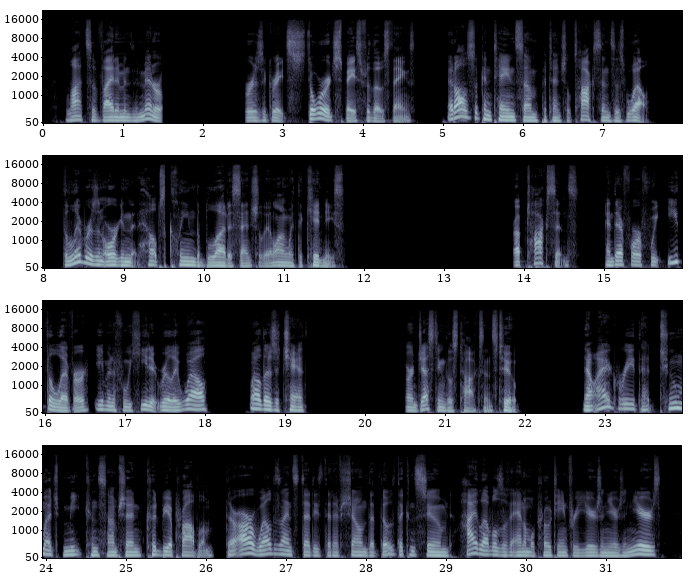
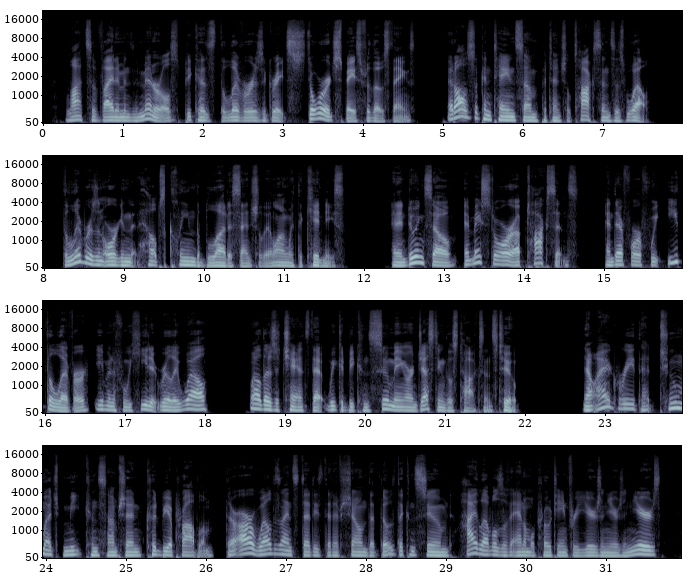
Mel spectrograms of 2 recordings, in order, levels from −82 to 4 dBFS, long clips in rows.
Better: second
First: audio cutting out; at 1.5 s for 1 s, at 12 s for 1.5 s and at 19 s for 1 s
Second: none

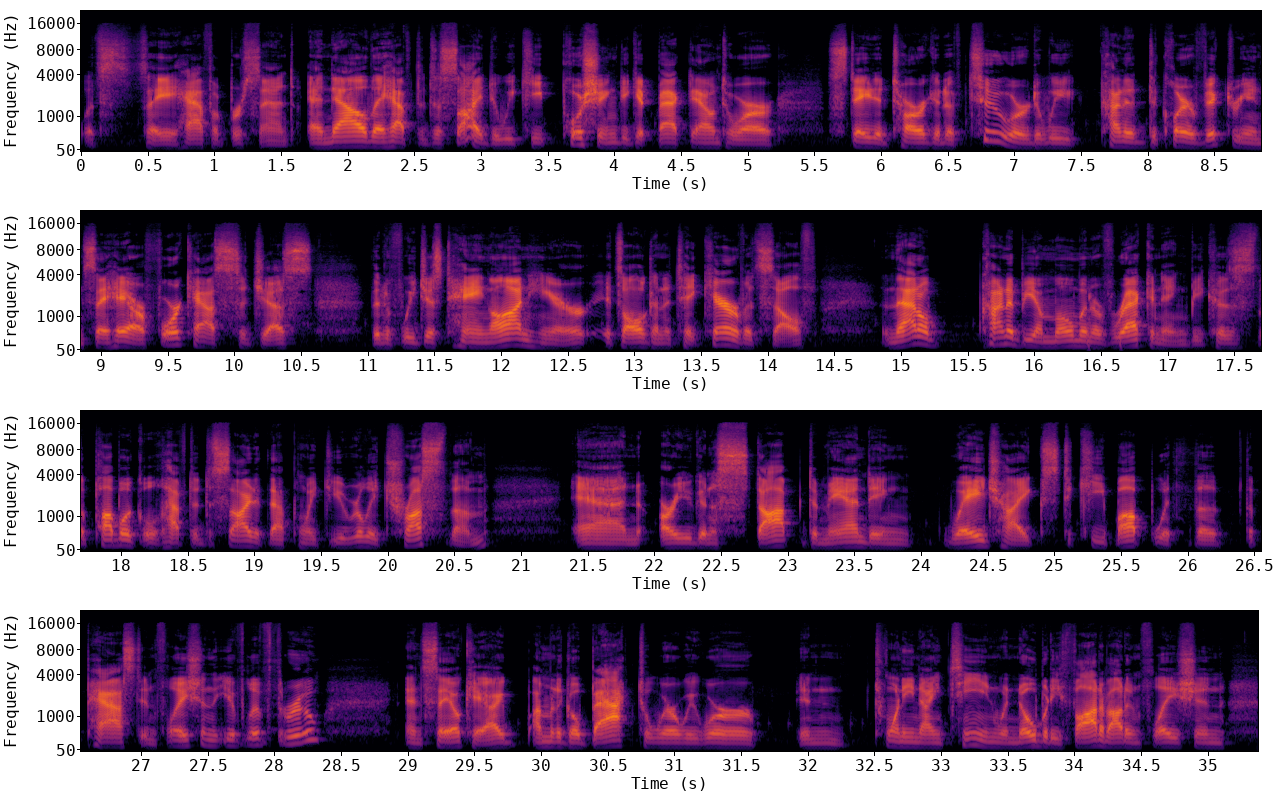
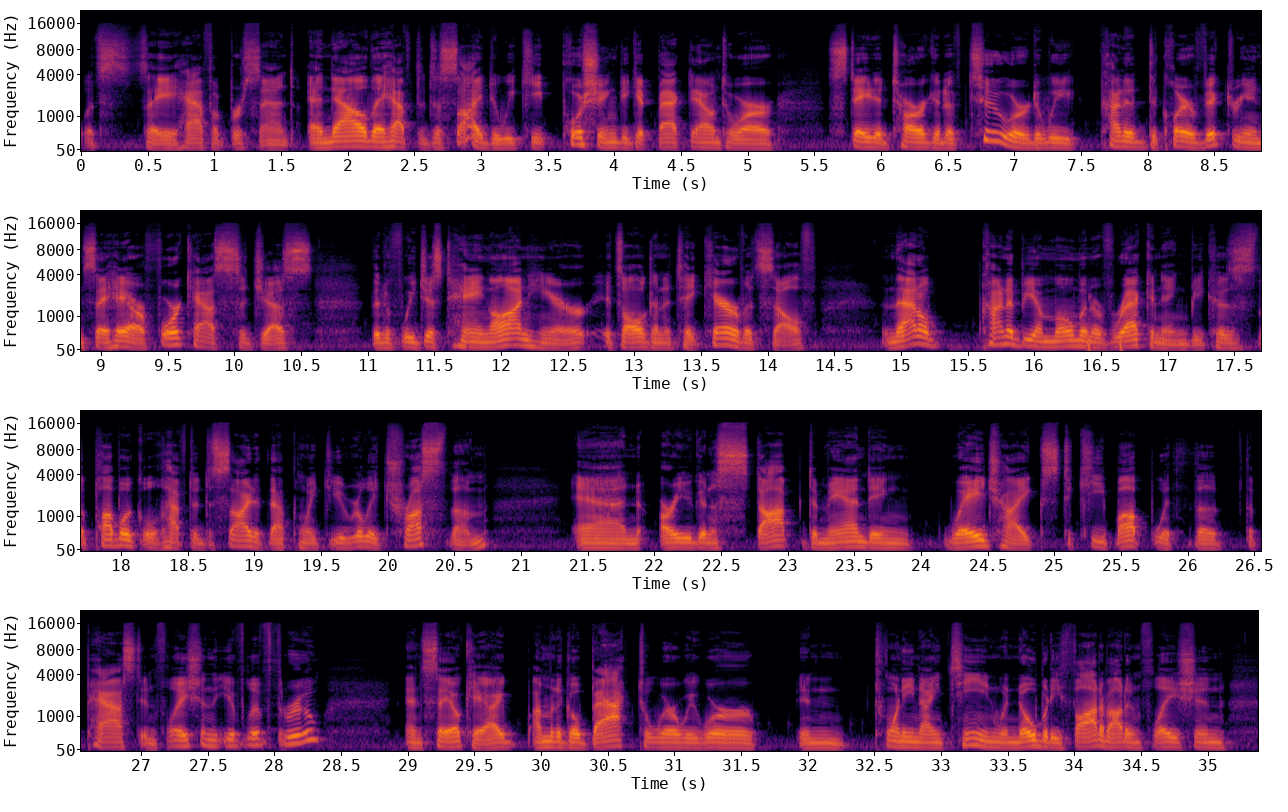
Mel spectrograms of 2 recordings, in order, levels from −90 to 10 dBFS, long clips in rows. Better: second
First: thin; very; fading below 800 Hz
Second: none

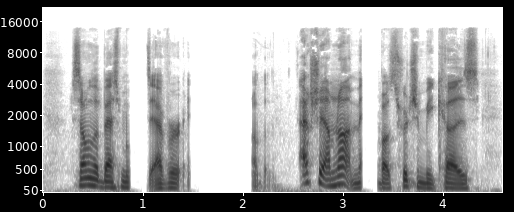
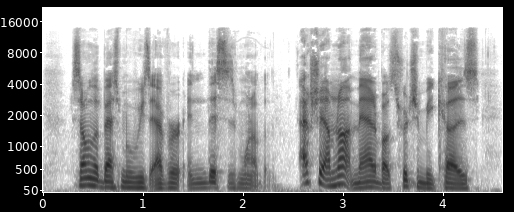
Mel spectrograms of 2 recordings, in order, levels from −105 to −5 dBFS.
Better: second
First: audio cutting out; at 1 s, at 1.5 s for 0.5 s and at 3 s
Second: none

